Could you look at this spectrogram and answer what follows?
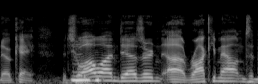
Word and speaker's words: Chihuahuan: with three distinct ecosystem uh is it the Chihuahuan Desert yes absolutely okay I am pronouncing it right okay the Chihuahuan Desert uh Rocky Mountains and the Rio Grand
